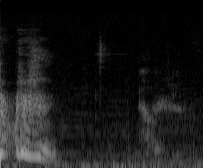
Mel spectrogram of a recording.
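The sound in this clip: Throat clearing from a dry throat: one short, rough, fairly loud rasp at the start, then near quiet as a faint sound trails off.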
